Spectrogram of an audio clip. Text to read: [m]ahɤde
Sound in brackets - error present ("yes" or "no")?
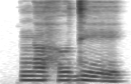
yes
